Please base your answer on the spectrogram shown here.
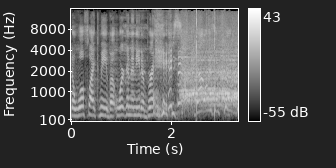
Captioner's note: laughs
